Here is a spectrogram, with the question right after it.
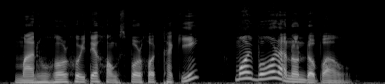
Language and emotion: Assamese, happy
